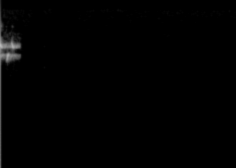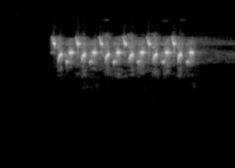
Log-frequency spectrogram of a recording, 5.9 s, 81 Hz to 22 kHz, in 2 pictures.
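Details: Clean 'copia' song of a European goldfinch recorded in Málaga, April 2020, as contest training material: after a brief note and a long quiet stretch, an evenly paced trill of high paired notes runs for almost two seconds.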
